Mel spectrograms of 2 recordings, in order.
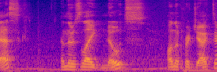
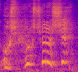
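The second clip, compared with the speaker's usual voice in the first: mock panic. Scared student reacts.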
